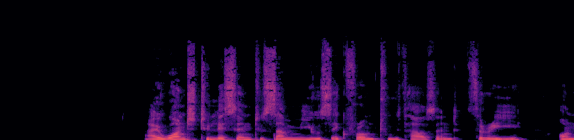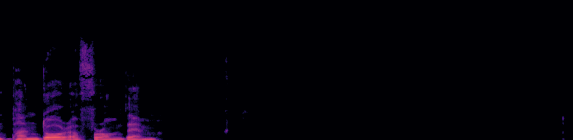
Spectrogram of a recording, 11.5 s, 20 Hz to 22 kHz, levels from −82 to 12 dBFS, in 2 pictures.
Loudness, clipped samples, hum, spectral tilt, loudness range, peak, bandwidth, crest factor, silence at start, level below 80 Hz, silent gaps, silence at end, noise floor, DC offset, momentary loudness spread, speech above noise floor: -29 LUFS; under 0.1%; none; -5.5 dB/octave; 9 LU; -10 dBFS; 15.5 kHz; 20 dB; 1.45 s; -72 dBFS; none; 4.15 s; under -90 dBFS; under 0.1%; 9 LU; over 61 dB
